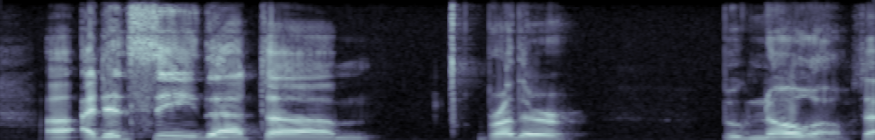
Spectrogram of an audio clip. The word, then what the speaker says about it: Bugnolo: I did see that Brother Bugnolo, is that how you say his name? Yes. Bugnolo.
